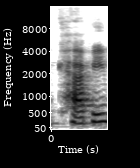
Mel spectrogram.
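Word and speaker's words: Kappy: his name out loud it's like sounds like he's happy isaac happy but it's isaac and then cappy with k a p p y and i don't know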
